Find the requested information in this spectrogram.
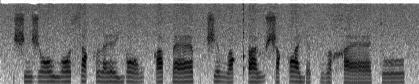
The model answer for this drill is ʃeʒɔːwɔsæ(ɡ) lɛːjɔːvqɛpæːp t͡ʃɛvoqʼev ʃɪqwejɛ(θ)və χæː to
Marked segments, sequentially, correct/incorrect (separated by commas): incorrect, correct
